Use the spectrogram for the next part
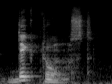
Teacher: Notice the elision of the final M in dictum, which is just a nasalized U. So dictum, that is followed by the E, and we can't have a vowel followed by a vowel like that.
